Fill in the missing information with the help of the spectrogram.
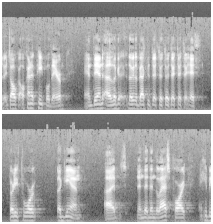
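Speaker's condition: Stuttering; stutter as usual way of talking, recent neck surgery; throat may get scratchy during talk, Halls lozenges at hand; worse when unwell, mistaken for stroke by Life Squad paramedics; repeated sounds, repeated words, blocks

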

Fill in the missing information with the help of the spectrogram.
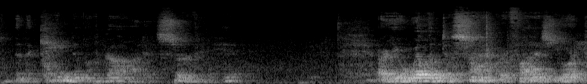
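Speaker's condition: Voice disorder; not contagious

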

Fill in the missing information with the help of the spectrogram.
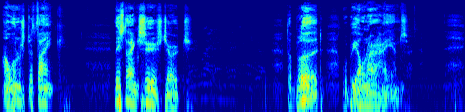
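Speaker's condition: Throat cancer, lost vocal cord

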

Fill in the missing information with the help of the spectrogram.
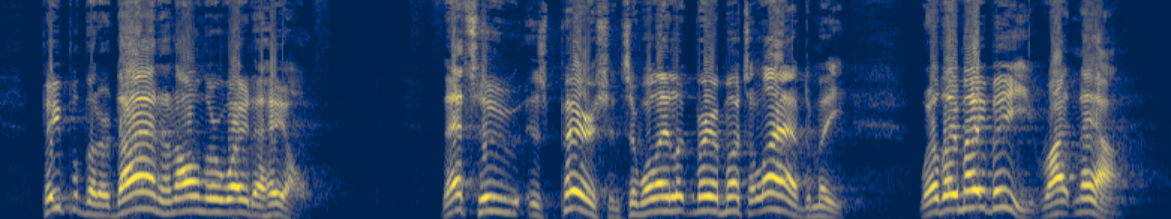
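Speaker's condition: No condition

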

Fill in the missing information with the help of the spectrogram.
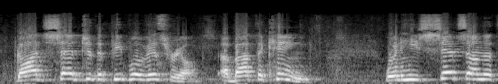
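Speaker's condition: No condition

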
